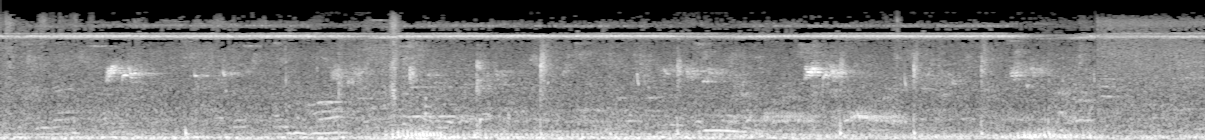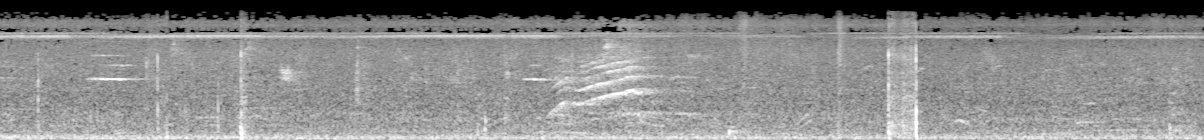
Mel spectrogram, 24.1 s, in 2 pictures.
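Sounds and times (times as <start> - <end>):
birds chirping: 0.0 - 19.3, 19.9 - 23.7
low background rumble: 0.9 - 12.9
whistled bird note: 12.9 - 13.5.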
